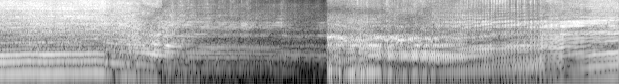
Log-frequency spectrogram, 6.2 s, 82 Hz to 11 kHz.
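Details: 1995 Honda CR250 two-stroke dirt bike, previously bogging, run with the original CDI and stator swapped back in: revs climb and fall sharply and pull cleanly after a throttle chop with no bog. Normal running, so the CDI and stator are ruled out; the replaced gas line or flywheel is still suspected.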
